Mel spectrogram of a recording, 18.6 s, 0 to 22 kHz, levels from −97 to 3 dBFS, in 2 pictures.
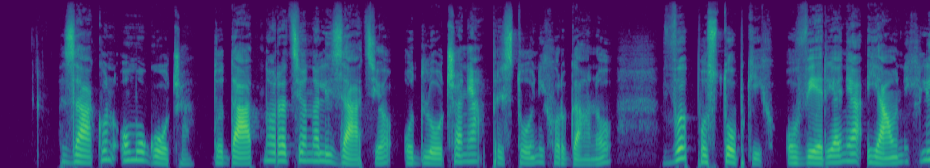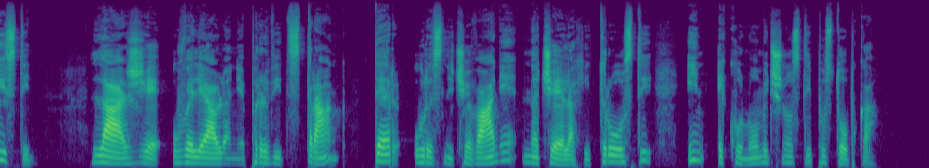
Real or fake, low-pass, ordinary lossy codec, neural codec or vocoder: real; none; none; none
